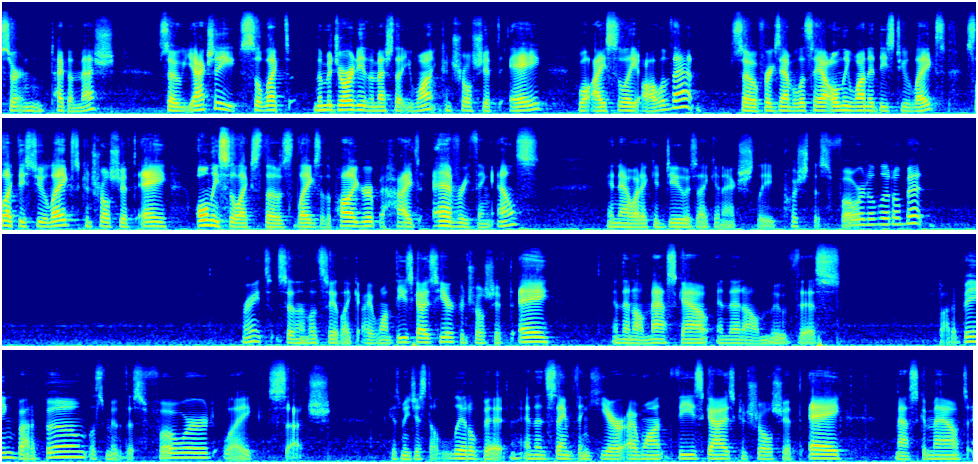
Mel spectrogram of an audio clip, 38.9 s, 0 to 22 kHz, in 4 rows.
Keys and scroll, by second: 2.5 ctrl+shift+space, 4.2 ctrl+shift+a, 10.5 ctrl+shift+a, 21.0 q, 25.0 ctrl+z.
